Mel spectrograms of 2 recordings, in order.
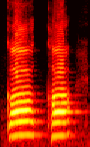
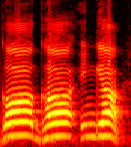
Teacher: क ख। इनमें गला कम बजेगा और ग घ्या इसमें गला ज्यादा बजेगा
